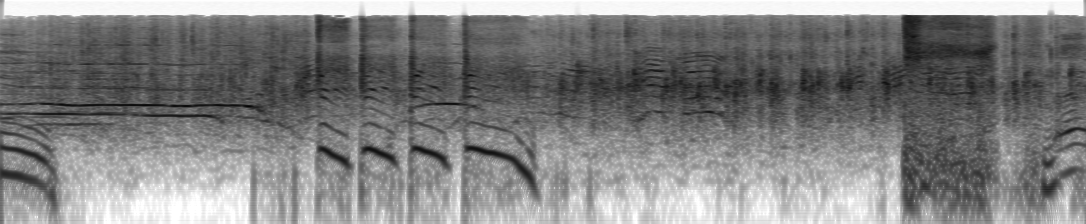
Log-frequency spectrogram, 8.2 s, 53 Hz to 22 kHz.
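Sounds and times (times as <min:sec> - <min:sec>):
audience applauding: 0:00.0 - 0:08.1
loud noisy burst: 0:06.8 - 0:07.8.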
